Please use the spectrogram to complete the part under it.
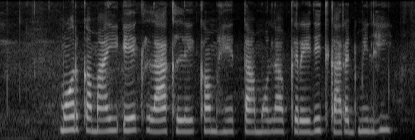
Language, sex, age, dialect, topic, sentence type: Chhattisgarhi, female, 18-24, Northern/Bhandar, banking, question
